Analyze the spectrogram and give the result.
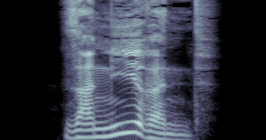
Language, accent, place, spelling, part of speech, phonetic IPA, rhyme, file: German, Germany, Berlin, sanierend, verb, [zaˈniːʁənt], -iːʁənt, De-sanierend.ogg
- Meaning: present participle of sanieren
